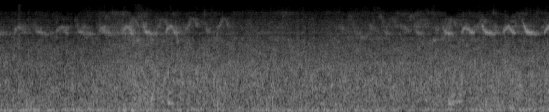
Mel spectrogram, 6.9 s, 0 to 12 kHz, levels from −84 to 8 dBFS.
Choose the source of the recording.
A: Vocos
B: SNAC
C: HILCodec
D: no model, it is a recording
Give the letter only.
C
